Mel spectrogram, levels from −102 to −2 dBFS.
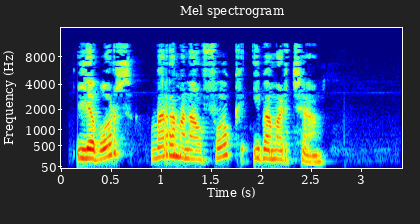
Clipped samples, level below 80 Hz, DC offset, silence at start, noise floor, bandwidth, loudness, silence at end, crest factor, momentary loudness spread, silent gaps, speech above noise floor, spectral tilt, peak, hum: under 0.1%; -74 dBFS; under 0.1%; 0.15 s; -73 dBFS; 11.5 kHz; -23 LUFS; 0.8 s; 20 dB; 11 LU; none; 51 dB; -4 dB/octave; -4 dBFS; none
